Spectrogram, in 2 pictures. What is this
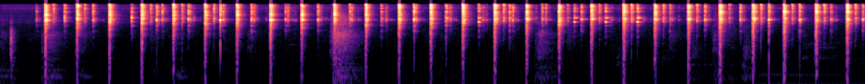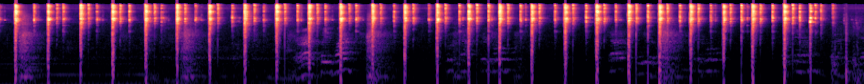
playing the spoons
metal, music, quick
